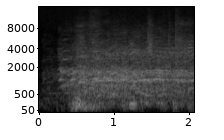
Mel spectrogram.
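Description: Live audience laughing: a steady crowd laugh that sets in just after the start and eases slightly toward the end.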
